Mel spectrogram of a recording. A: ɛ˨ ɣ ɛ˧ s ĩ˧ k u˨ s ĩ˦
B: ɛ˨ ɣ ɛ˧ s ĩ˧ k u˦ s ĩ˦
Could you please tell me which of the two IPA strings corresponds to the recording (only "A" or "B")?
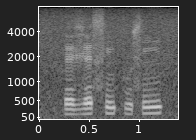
A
